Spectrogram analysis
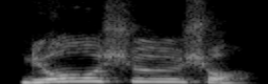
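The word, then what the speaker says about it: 領収書: 료슈쇼. 발음이 료슈쇼라고 돼 있죠?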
